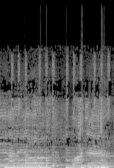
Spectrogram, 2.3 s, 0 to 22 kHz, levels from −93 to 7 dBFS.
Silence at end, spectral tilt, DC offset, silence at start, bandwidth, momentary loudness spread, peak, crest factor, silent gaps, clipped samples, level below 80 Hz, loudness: 0 s; -5.5 dB/octave; under 0.1%; 0 s; 16 kHz; 5 LU; 0 dBFS; 10 dB; none; 0.5%; -18 dBFS; -12 LUFS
